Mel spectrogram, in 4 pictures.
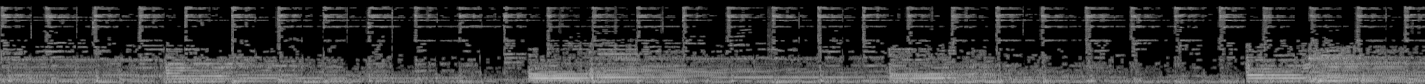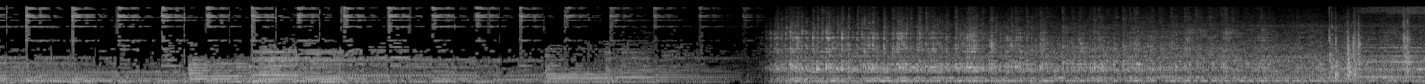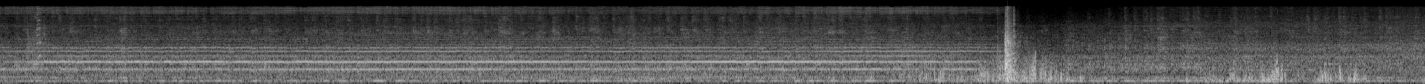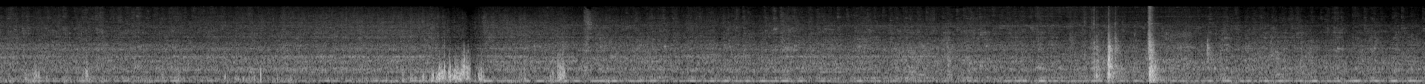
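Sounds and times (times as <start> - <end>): car engine idling: 0.0 - 57.0
sharp clunk: 27.5 - 29.0, 38.5 - 38.9, 53.6 - 55.0.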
